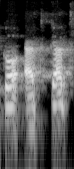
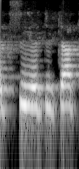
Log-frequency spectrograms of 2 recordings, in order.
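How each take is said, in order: First: क as a bare sound, एट, then blended कैट; phonics blending. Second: सी ए टी spelled by letter names, then कैट; letter-name spelling. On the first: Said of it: "मैं सिर्फ sounds बोलती हूँ". (क की ध्वनि, फिर एट, जोड़कर कैट) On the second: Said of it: "सी ए टी कैट नहीं बोलती". (सी ए टी अक्षरों के नाम से, फिर कैट) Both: Shown as a demonstration.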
